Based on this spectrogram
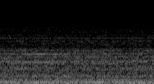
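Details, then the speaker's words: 2001 Toyota Avalon XL with the 3.0-liter V6 at 366,000 miles, timing belt done, at idle: a faint, smooth, even low hum with no knocks or ticks, barely audible over the cabin. Normal idle. "You can't hear it run. I mean, what did you expect? The good old Toyota 3-liter V6, man. These things run forever."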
